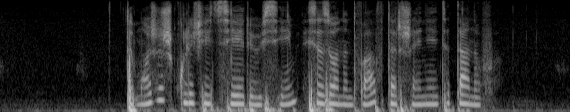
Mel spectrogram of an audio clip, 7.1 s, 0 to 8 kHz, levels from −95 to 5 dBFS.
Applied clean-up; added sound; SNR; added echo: none; none; none; none.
